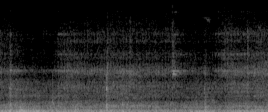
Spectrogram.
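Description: Narrow-gauge railway carriages rolling slowly past, a low steady rumble with a few faint clicks.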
